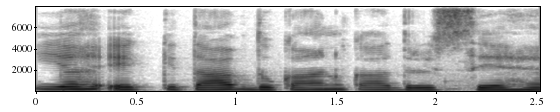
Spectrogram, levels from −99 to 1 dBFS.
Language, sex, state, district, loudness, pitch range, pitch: Hindi, female, Jharkhand, Garhwa, -16 LUFS, 185-210 Hz, 200 Hz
